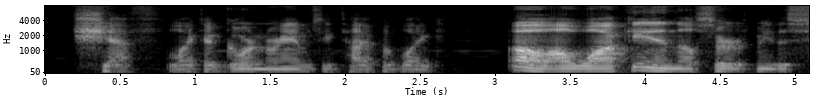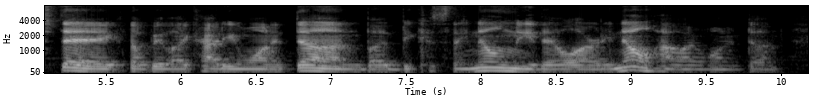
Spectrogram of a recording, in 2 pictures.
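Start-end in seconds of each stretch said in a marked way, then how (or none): none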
